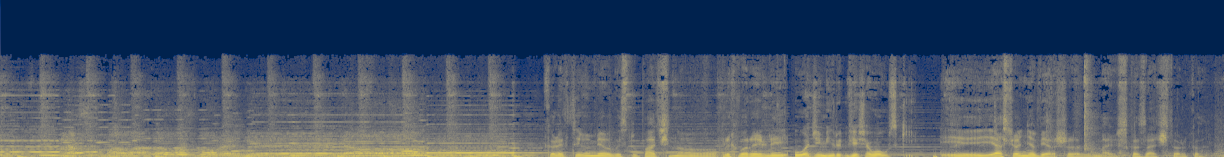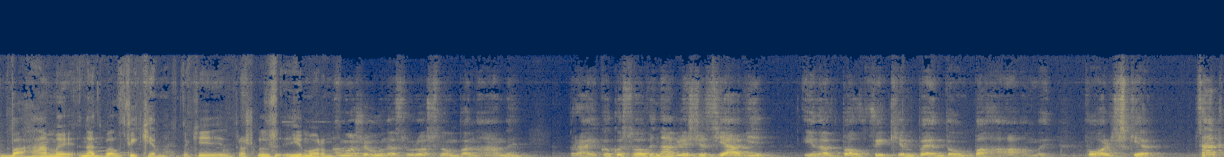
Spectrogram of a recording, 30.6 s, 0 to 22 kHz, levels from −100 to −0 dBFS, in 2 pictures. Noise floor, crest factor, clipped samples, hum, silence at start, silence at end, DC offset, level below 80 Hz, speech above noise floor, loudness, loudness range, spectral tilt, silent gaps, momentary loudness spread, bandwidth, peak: -48 dBFS; 18 dB; under 0.1%; none; 0 s; 0 s; under 0.1%; -46 dBFS; 28 dB; -21 LUFS; 5 LU; -6.5 dB/octave; none; 10 LU; 14.5 kHz; -2 dBFS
